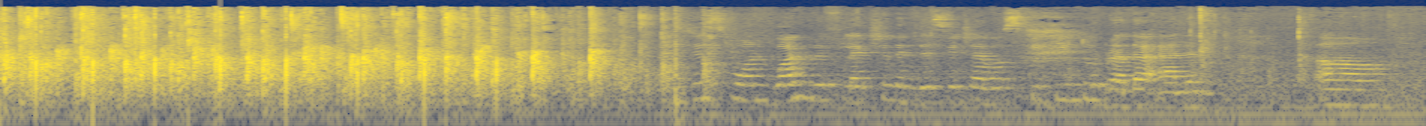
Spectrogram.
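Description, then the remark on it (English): An audience claps loudly for the Lord for about four and a half seconds, a dense, uneven patter of many hands. The applause then stops and a voice starts talking. “Yeah, so let's give the Lord a mighty clap.”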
